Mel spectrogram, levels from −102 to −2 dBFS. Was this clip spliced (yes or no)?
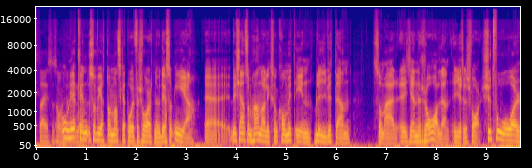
yes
